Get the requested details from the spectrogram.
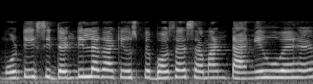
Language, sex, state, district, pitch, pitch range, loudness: Hindi, female, Gujarat, Valsad, 320 Hz, 305-335 Hz, -14 LUFS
